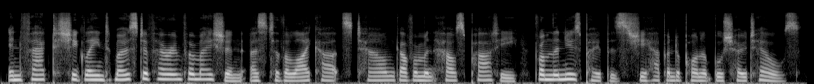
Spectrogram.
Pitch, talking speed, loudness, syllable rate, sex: 195 Hz, 185 wpm, -18 LUFS, 5.2 syllables/s, female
